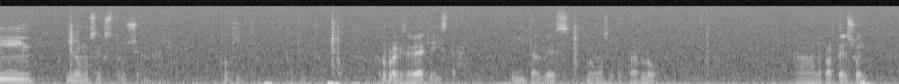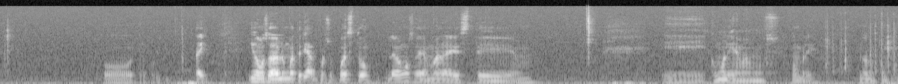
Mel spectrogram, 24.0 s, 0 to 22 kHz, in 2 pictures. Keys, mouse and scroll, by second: 0.4 a, 1.6 e, 4.3 click, 5.1 Tab, 5.7-7.4 middle drag, 8.2-10.2 shift+drag, 10.6 middle click, 11.3 scroll up 1, 12.5-15.2 shift+drag, 16.5 click, 18.4 click, 23.5-23.9 typing.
